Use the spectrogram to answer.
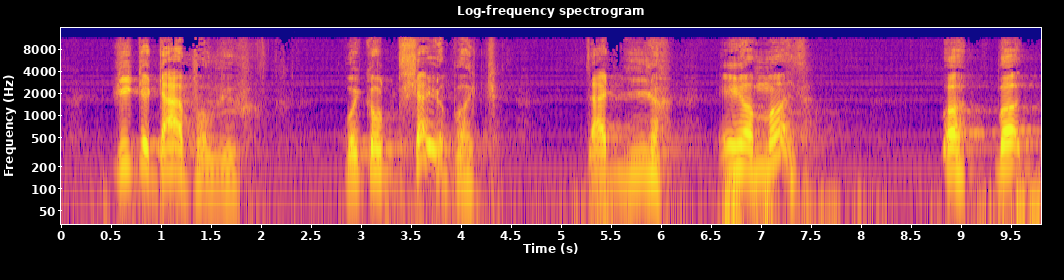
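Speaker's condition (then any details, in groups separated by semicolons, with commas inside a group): Cerebral palsy; speech impediment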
